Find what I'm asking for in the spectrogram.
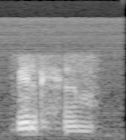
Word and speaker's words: Wilhelm: Wilhelm.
